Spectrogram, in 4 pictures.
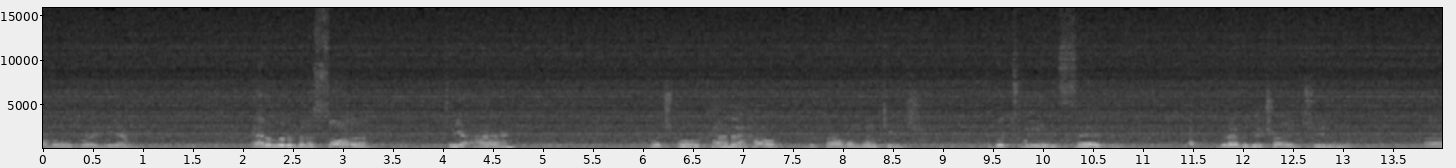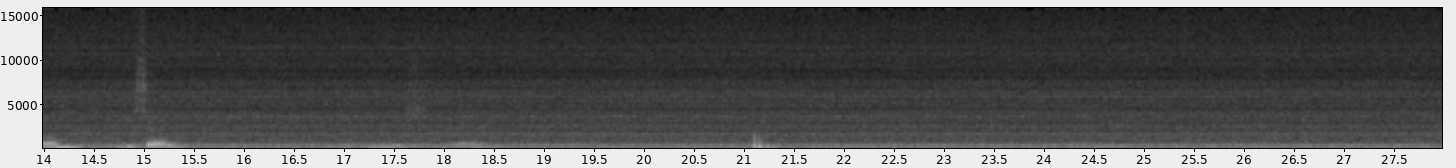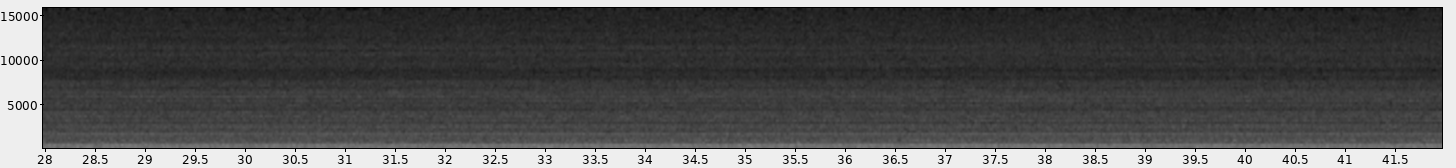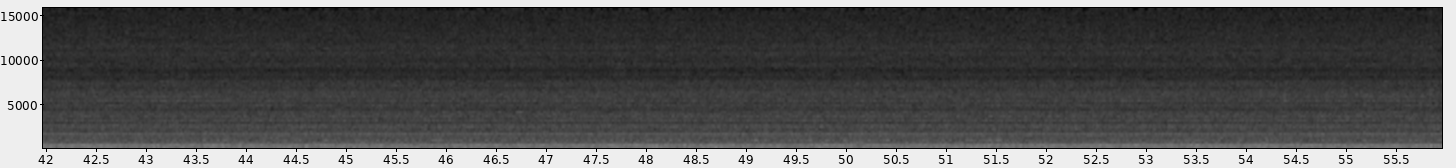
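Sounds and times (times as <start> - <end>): steady machine hum: 0.0 - 55.9
short knock: 21.1 - 21.6.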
